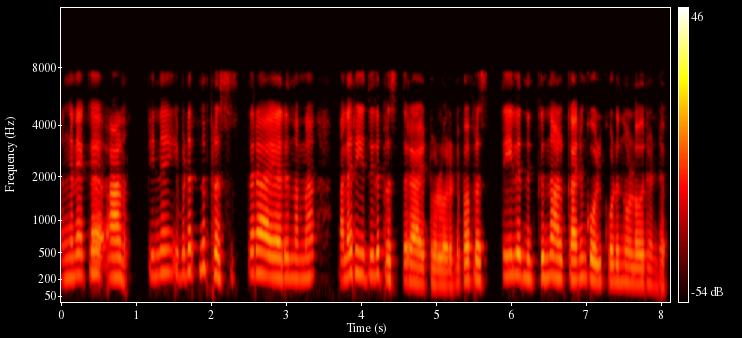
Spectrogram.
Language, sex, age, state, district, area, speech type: Malayalam, female, 60+, Kerala, Kozhikode, urban, spontaneous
